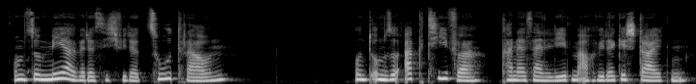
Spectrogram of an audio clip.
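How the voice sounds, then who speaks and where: A woman therapist talks to the listener in an unhurried, measured way. Her voice sits in an ordinary middle pitch. She sounds calm and gentle and addresses the listener directly. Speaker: therapist or coach. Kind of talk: slow, guiding talk to the listener.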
